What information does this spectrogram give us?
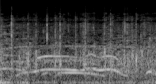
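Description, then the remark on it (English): A few scattered, uneven hand claps from a small handful of people among a crowd of over 200, steady at moderate loudness, with a sustained tonal voice or cheer running underneath and some background murmur. “So of the 200 plus people there, it sounded like four were applauding.”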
